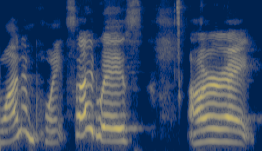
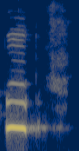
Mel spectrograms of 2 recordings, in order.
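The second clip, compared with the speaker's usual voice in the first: playful boop; 12 semitones higher, 8 dB louder than usual. Acted. High five with puppet.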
